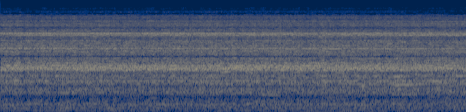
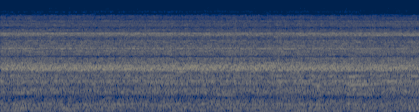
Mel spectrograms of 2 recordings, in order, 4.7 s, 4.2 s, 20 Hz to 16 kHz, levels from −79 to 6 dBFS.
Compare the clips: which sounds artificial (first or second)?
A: second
